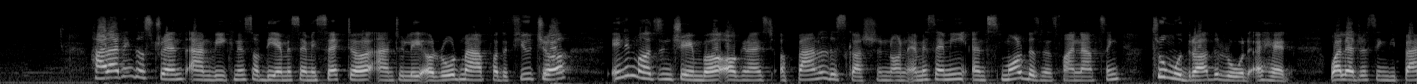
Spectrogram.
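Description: A young woman reads out the news calmly and clearly through a microphone.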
